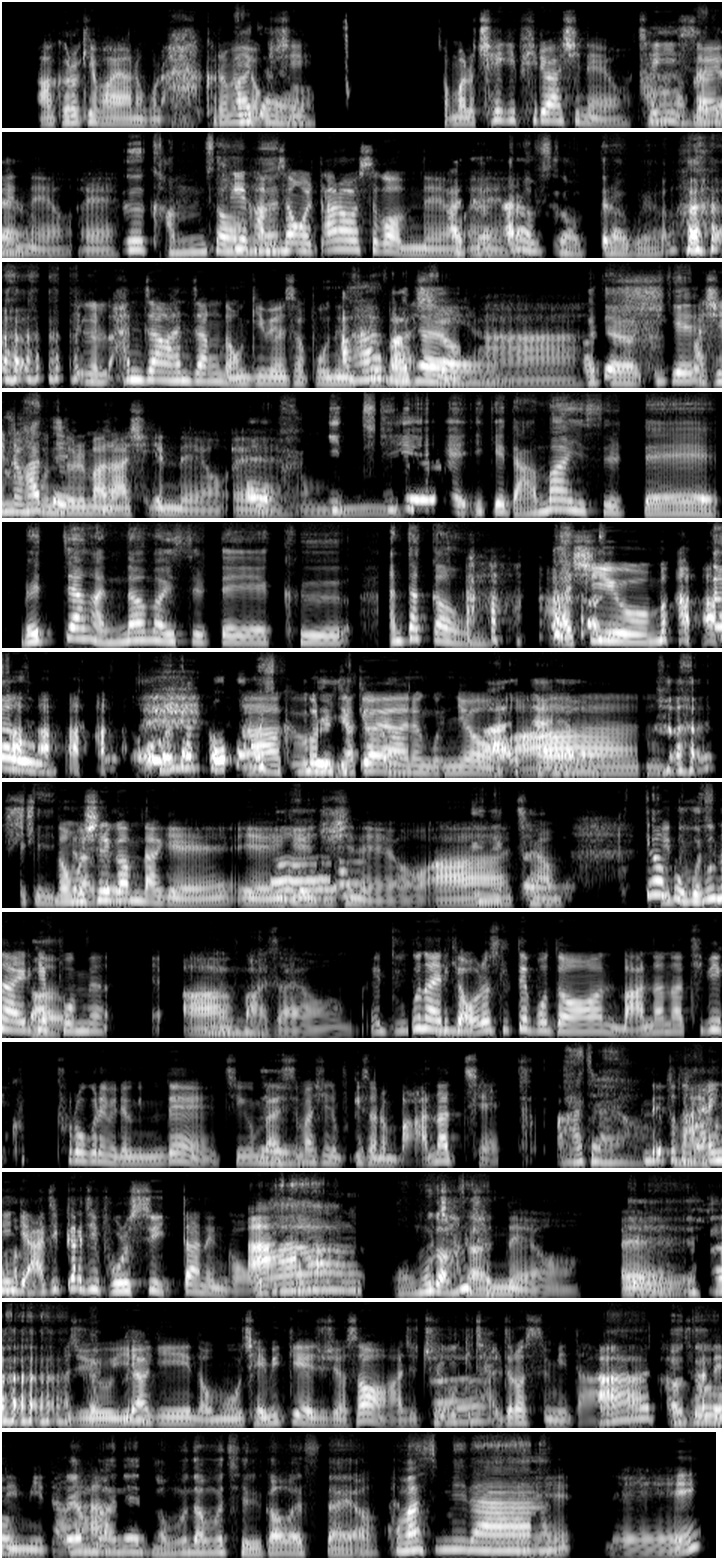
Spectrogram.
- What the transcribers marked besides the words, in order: tsk; tapping; laugh; put-on voice: "어 나 더 보고 싶은데"; other background noise; laugh; laugh; laugh
- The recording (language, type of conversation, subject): Korean, podcast, 어릴 때 즐겨 보던 만화나 TV 프로그램은 무엇이었나요?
